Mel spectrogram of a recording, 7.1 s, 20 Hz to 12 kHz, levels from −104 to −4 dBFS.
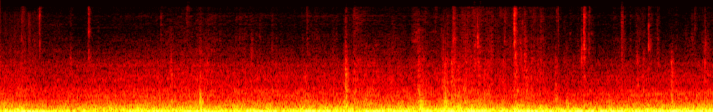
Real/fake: real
